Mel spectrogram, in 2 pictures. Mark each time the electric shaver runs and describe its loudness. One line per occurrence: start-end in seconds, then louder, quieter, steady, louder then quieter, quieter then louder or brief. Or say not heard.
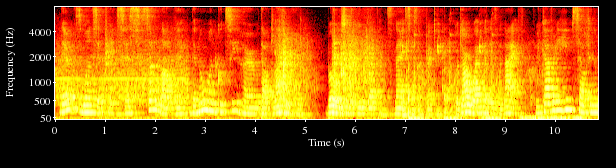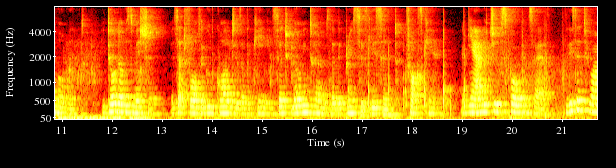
not heard.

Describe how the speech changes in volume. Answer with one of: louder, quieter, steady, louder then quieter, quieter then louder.
steady.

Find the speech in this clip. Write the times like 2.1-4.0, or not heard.
0.1-21.6.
